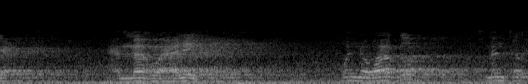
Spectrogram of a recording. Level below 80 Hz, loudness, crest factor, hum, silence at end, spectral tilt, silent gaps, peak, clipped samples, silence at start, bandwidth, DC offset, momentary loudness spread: -42 dBFS; -34 LUFS; 18 dB; none; 0 s; -5.5 dB/octave; none; -14 dBFS; under 0.1%; 0 s; 5.2 kHz; under 0.1%; 12 LU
